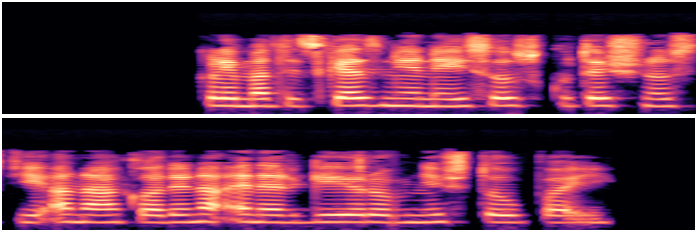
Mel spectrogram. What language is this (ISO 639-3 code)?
ces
